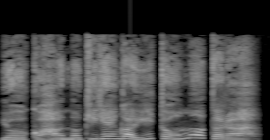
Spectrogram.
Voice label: Voice growth, jp; hoozuki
